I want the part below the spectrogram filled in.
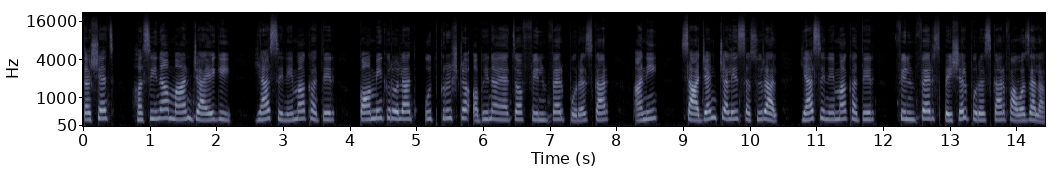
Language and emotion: Goan Konkani, neutral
